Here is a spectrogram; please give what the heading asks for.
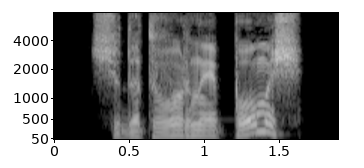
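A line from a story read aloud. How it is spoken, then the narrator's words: Grumbling. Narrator (Russian): проворчала Цири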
